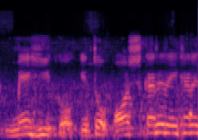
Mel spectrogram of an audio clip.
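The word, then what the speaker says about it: México: মেক্সিকো বানান করতে গেলে কিন্তু এম এর পরে যে ই আছে ইর উপরে কিন্তু ছোট্ট একটা এরকম দাগ আছে। তো এইটাকে ওরা বলে উচ্চারণের সময় তখন ওরা বলে যে মেহিক কিন্তু মেহিক।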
